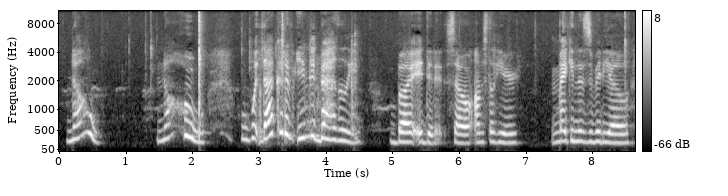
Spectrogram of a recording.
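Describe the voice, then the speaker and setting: A woman's voice: on the high side, darkish tone. Chatty young woman vlogger. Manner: chatty, giggly, lots of "like" fillers. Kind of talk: casual story time.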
